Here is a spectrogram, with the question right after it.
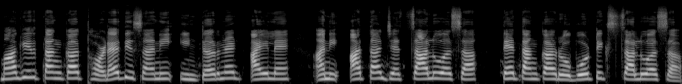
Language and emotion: Goan Konkani, neutral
